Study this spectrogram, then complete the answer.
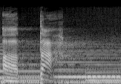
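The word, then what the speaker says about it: עטה: Lo digo porque hay otra palabra que se pronuncia igual, atá, y se usa como pronombre personal tú. Como cuando se va a hablar de usted, en el hebreo se dice atá. ¿Listo? Entonces no se vaya a confundir con ese atá, porque el otro atá se escribe con otras 2 consonantes aquí. Se escribe con alef y se escribe con taf, 2 consonantes distintas pero suenan igual.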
